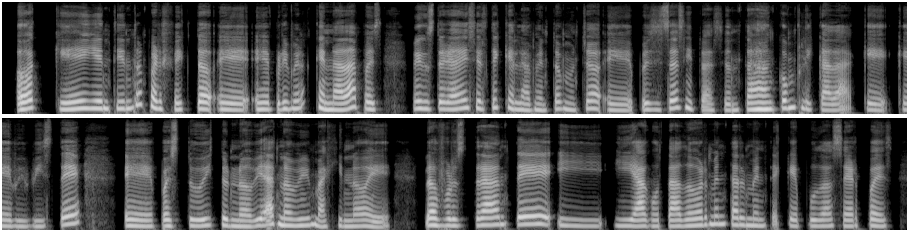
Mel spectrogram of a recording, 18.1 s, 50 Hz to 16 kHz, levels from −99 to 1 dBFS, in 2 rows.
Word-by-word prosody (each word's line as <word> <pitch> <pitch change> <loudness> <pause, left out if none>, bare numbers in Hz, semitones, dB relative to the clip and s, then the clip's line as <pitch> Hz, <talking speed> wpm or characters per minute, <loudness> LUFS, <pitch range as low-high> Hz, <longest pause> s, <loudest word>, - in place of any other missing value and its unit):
Okey, 240 +1 +4
entiendo 240 +7 0
perfecto. 220 - +2
Eh 205 -2 +1
eh, 215 0 +1
primero 230 +4 -1
que 255 -4 +4
nada, 205 +6 +5
pues, 215 -4 -1 0.3
me 240 +1 +1
gustaría 225 -1 +1
decirte 255 +1 -1
que 250 -4 -2
lamento 200 +2 -2
mucho, 215 +2 -4 0.2
eh, 190 -2 -4
pues, 205 0 -2
esa 245 +6 0
situación 195 - -4
tan 215 +1 +5
complicada 215 -6 -1
que 195 -2 -4
que 195 -2 -3
viviste, 185 - -1 0.4
eh, 190 -2 +1
pues, 195 0 -1
tú 200 -1 0
y 210 +2 0
tu 215 0 0
novia. 190 +2 +2
No 215 -4 +3
me 205 +1 0
imagino, 190 -3 -2
eh, 165 -3 -2 0.4
lo 220 0 +6
frustrante 230 +5 +2
y 200 -3 -7
y 200 -1 -3
agotador 190 +3 +1
mentalmente 225 -5 -2
que 195 -3 -6
pudo 195 +1 -4
ser, 195 0 -4
pues, 195 -1 -2
210 Hz, 145 wpm, -24 LUFS, 195-235 Hz, 0.4 s, lo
